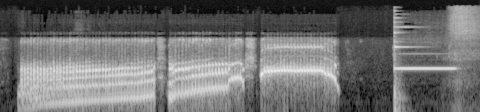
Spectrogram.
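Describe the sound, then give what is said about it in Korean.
A buzzy voice imitates a motorcycle engine's RPM being raised from start to finish, in three loud bursts, each climbing in pitch, followed by a brief high whine and a hiss. “오토바이 RPM을 처음부터 끝까지 네. 올리는 소리 한번 들어보겠습니다.”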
